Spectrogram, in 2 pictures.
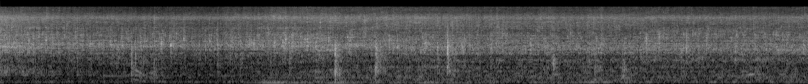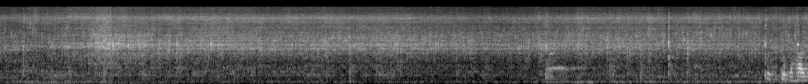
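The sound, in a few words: onion frying in a kadai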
